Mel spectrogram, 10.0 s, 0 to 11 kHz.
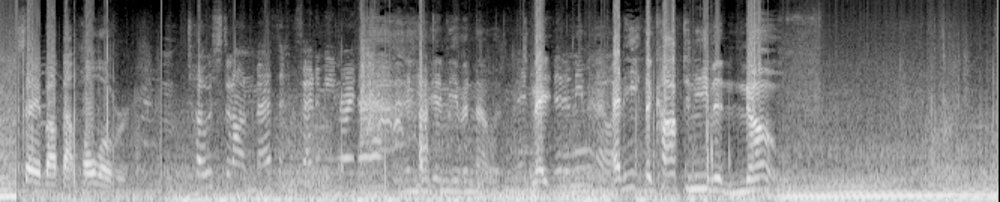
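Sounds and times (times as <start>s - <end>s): car engine drone: 0.0s - 10.0s
road rumble: 0.0s - 10.0s.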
